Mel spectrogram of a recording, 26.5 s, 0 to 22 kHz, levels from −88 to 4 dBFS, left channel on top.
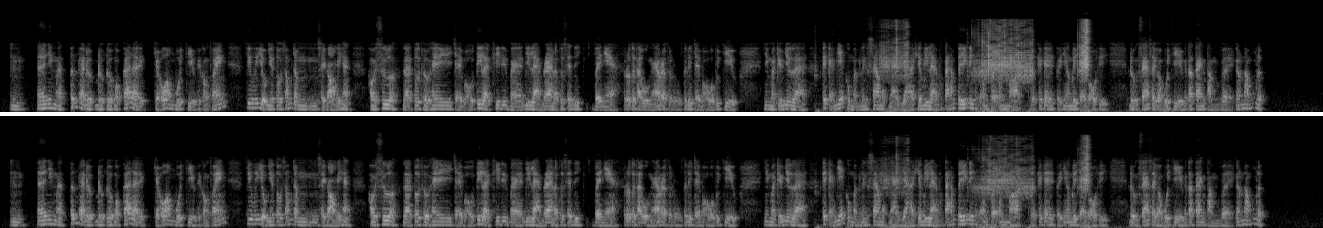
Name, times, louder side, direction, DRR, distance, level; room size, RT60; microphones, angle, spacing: voice 1, 0.7-25.2, equal, 10° left, 2.4 m, -37 dB
sound 1, 16.3-17.0 17.5-18.2 19.3-20.7 21.5-21.9 23.2-23.4, left 7 dB, 75° left, 0.8 m, -36 dB
4.4 x 2.7 x 2.4 m
head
